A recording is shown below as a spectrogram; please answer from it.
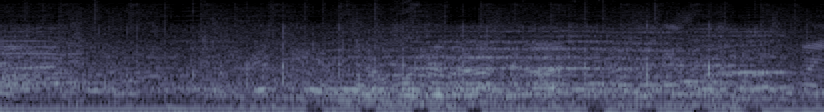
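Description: Spectators' voices and chatter in the stands over music playing held notes.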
